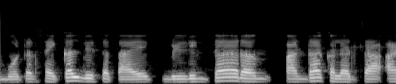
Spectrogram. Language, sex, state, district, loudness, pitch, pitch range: Marathi, male, Maharashtra, Dhule, -16 LUFS, 135 Hz, 125-145 Hz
